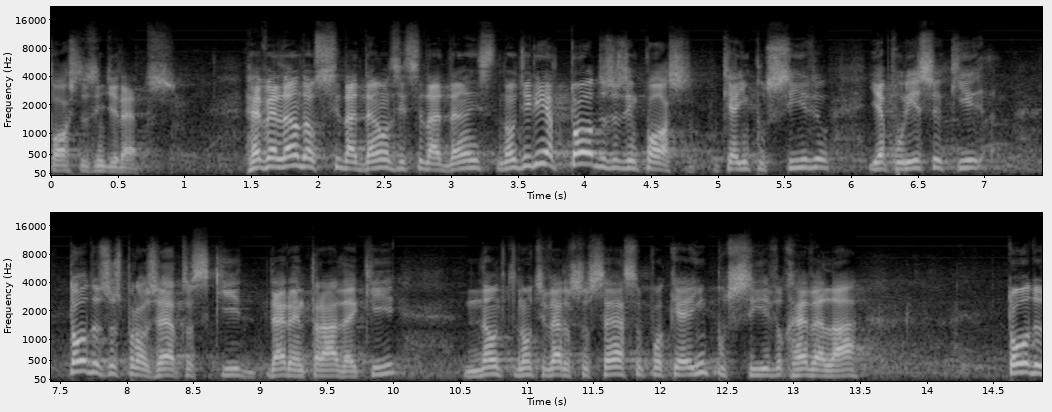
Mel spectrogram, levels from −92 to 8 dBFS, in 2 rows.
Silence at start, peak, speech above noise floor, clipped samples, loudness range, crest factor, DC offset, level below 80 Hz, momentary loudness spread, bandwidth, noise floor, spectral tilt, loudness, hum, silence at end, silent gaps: 0 s; -2 dBFS; 21 dB; under 0.1%; 3 LU; 22 dB; under 0.1%; -64 dBFS; 10 LU; 13 kHz; -44 dBFS; -3.5 dB/octave; -23 LUFS; none; 0 s; none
